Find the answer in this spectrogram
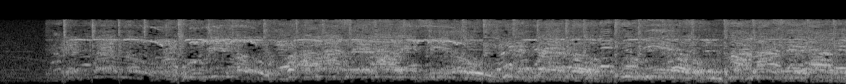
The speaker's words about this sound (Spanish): Arengas, cacerolas, ollas, tapas y vuvuzelas se escucharon con fuerza en las instalaciones del Concejo de Tunja, donde varios líderes de los barrios de la ciudad protestaron por el aumento del avalúo catastral.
